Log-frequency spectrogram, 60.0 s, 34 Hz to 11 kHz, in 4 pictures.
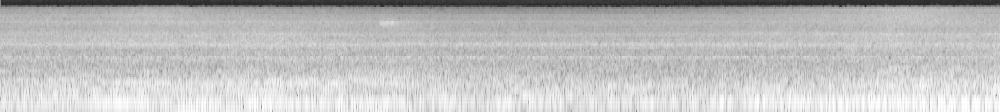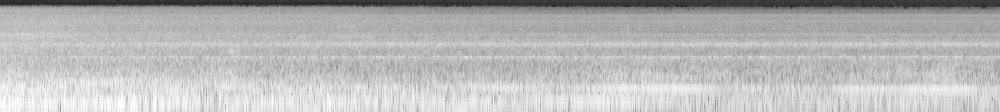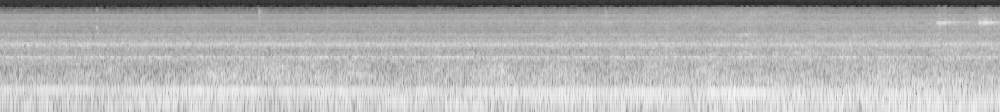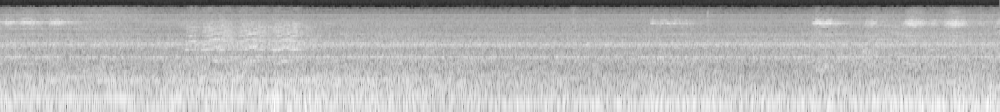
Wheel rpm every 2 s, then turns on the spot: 0, 0, 0, 0, 0, 0, 0, 0, 0, 0, 0, 0, 0, 0, 0, 0, 0, 0, 0, 0, 0, 0, 0, 0, 0, 0, 0, 0, 0, 0.
none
